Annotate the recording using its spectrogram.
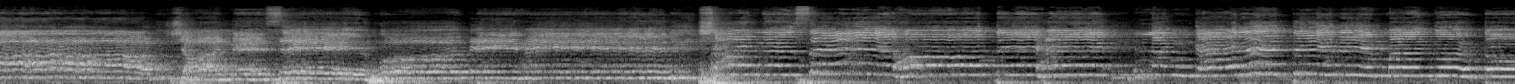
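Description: A man's voice singing a naat, an Urdu devotional poem in praise of the Prophet, unaccompanied over a microphone and sound system. He holds long notes with gliding, ornamented turns, and there is no instrumental backing.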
